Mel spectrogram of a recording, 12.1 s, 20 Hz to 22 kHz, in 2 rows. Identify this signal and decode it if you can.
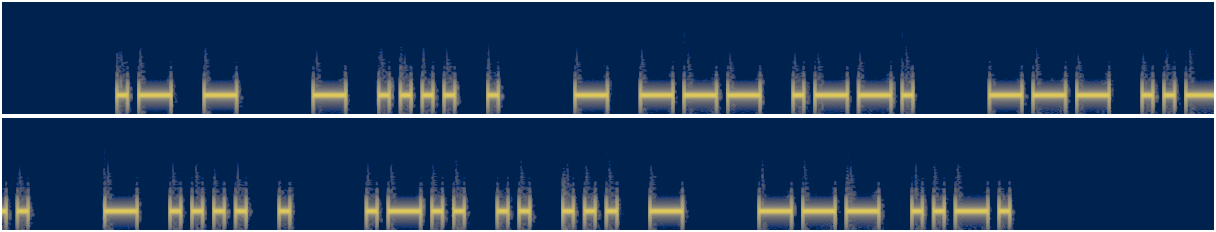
Morse code, heard as a keyed tone, about 22 wpm, 700 Hz. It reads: AT THE TOP OF THE LIST OF
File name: practice / 22wpm / Sets of 7 Words - 22wpm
